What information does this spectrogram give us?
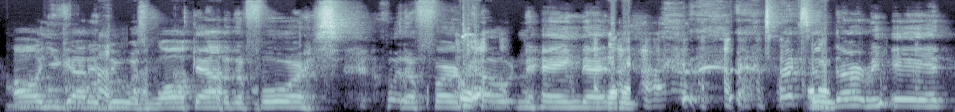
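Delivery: amused read-aloud, breaking into laughs; laughing while reading. Real, not acted. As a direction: read it out through real laughter. Host cracks up reading chat.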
